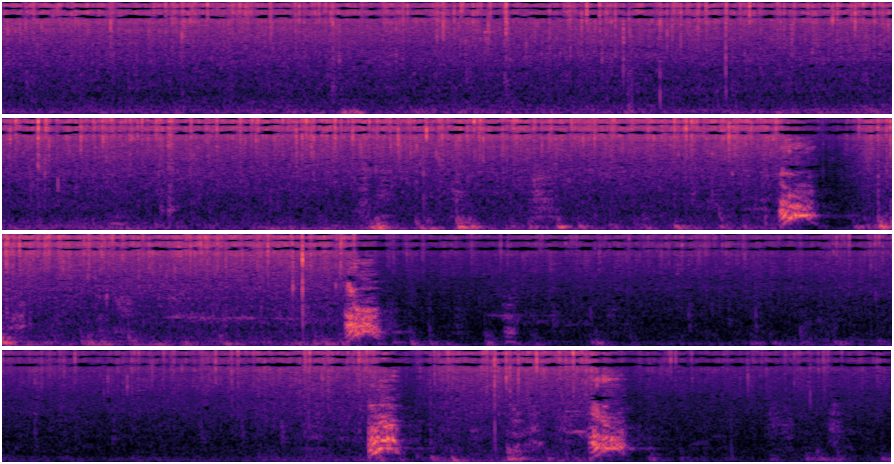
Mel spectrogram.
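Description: Small hail falling on a wooden deck, a steady hiss that quietens about eleven seconds in. A dog barks four times: twice around eight to eleven seconds in and twice more near the end.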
